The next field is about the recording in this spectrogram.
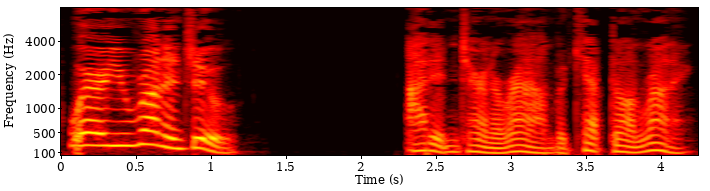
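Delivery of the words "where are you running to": high shouted question; raised, high-pitched yell. A narrator's reading. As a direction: call after someone running off. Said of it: "he shouted".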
